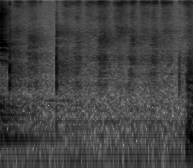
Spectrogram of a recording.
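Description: Chalk writing on a chalkboard: faint scratching of the strokes, with a few light taps as the chalk meets the board.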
